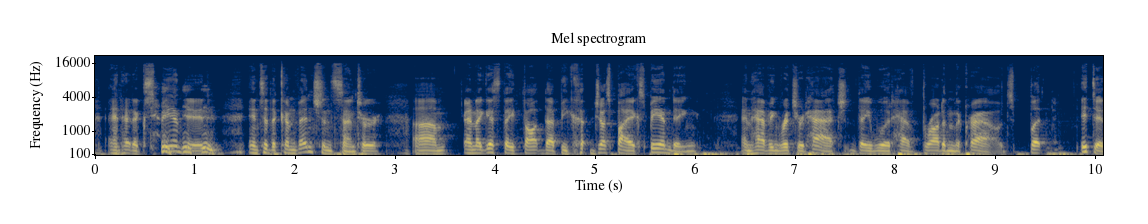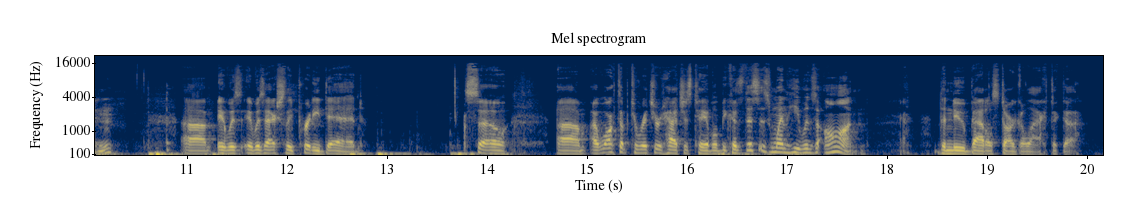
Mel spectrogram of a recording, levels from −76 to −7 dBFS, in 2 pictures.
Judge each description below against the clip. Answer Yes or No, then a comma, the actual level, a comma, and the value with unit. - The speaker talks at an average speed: Yes, average, 175 wpm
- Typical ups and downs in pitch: Yes, average, 4.4 semitones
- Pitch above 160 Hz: No, low, 120 Hz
